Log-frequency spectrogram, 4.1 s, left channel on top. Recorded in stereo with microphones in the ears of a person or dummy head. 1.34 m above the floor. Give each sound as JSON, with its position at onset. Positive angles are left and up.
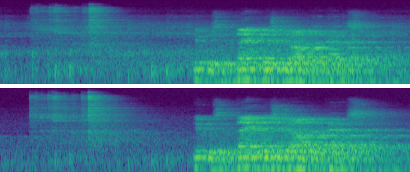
{"t": 0.3, "sound": "cutlery clinking", "side_deg": -40, "distance_m": 1.1}
{"t": 1.9, "sound": "a man speaking", "side_deg": 65, "distance_m": 1.8}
